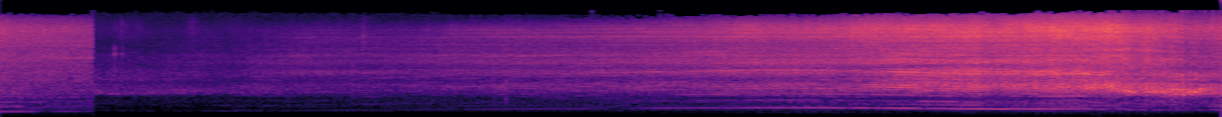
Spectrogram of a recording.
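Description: A rally car engine drones far off and grows louder as the car approaches.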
